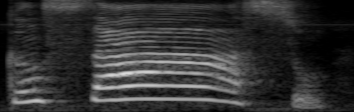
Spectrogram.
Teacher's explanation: Eu falei a sílaba sa. Ela foi a sílaba tônica da palavra. Ou seja, a sílaba mais forte da palavra.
